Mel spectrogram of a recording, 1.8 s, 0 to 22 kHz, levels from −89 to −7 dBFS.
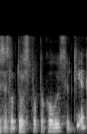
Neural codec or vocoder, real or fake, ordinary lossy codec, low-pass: codec, 16 kHz, 2 kbps, X-Codec, HuBERT features, trained on balanced general audio; fake; AAC, 32 kbps; 7.2 kHz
